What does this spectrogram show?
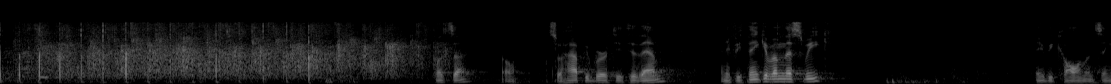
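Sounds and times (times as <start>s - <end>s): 
audience clapping: 0.0s - 4.6s
speech: 4.4s - 8.4s, 10.4s - 11.1s.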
